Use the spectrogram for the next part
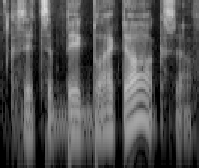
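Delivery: ordinary talk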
